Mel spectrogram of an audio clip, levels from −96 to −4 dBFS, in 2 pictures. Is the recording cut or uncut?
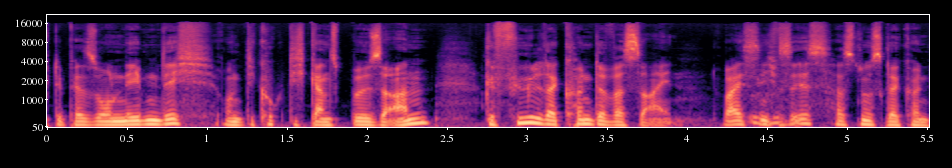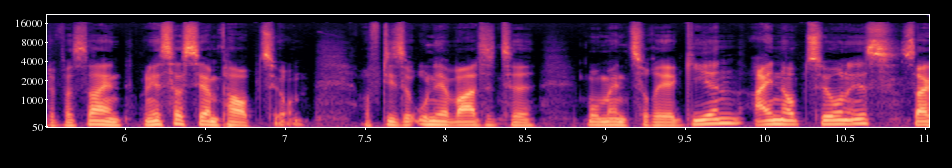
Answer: cut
